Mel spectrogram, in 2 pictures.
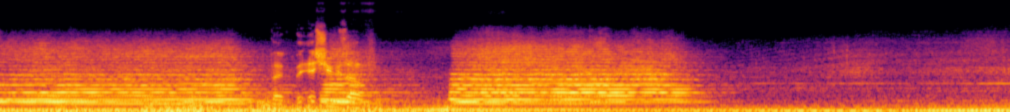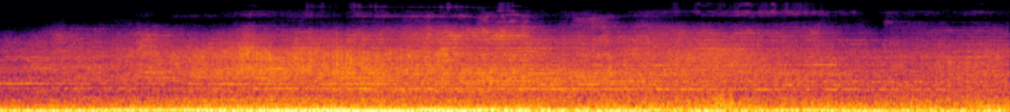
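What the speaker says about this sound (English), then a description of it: "hold on, here comes a train." A train rumbles past close by, its horn blaring in a loud chord for several seconds before the heavy rolling noise continues steadily to the end.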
